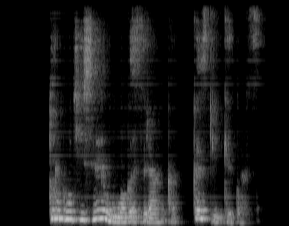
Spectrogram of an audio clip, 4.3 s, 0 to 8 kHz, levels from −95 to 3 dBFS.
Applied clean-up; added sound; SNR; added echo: neural mask model DeepFilterNet 3.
